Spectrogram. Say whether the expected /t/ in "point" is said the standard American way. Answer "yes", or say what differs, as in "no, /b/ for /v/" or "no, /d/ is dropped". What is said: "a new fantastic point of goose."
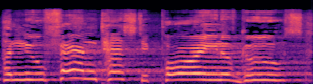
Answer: no, /t/ is dropped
